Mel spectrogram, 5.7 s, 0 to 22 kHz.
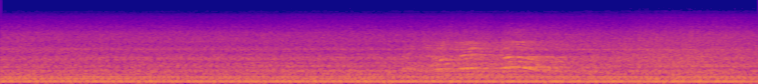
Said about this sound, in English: Mechanical 12 valve back on the dyno. Making another pull.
